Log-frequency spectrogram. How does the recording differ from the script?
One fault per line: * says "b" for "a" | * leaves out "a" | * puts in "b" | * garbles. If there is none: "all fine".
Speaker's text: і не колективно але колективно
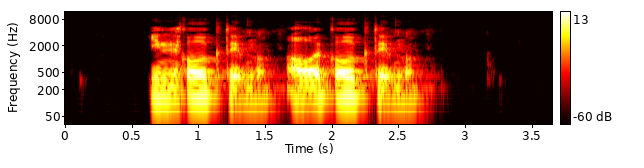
all fine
